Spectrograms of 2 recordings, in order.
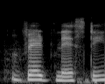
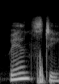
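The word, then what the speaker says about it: Wednesday: वेडनेसडे, वेडनेसडे, वेडनेसडे नहीं होता है, वेंसडे होता है, वेंसडे, वेंसडे।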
